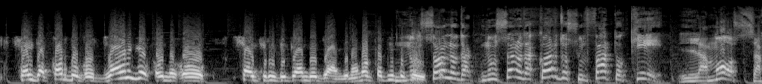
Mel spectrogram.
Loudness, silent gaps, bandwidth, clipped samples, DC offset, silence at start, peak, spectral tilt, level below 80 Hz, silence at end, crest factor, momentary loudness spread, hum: -15 LUFS; none; 16 kHz; under 0.1%; under 0.1%; 0.05 s; -6 dBFS; -4.5 dB/octave; -46 dBFS; 0 s; 10 dB; 7 LU; none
